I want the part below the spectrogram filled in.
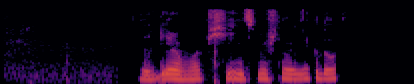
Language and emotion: Russian, neutral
